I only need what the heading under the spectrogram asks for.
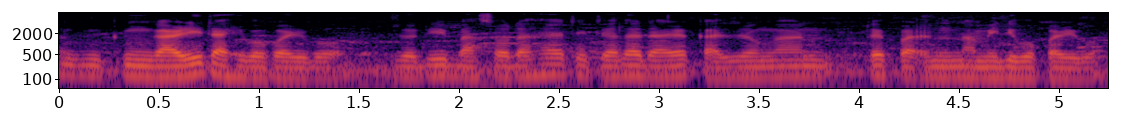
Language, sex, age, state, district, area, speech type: Assamese, male, 30-45, Assam, Darrang, rural, spontaneous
